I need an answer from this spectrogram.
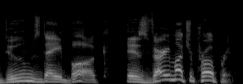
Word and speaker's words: Domesday: actually spelled Domus Dei, even though it's pronounced pronounced Domesday.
